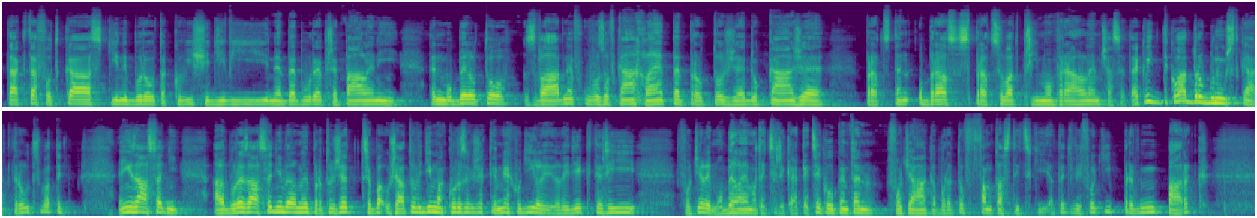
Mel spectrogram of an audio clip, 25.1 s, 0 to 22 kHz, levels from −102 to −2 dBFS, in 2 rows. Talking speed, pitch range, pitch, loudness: 170 wpm, 135-160 Hz, 145 Hz, -21 LUFS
